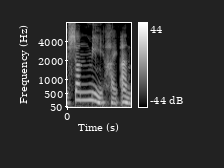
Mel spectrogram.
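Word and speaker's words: 神秘海岸: 중국어 발음으로 하면 이제 션미하이안 이렇게 하는데 션미하이안.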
